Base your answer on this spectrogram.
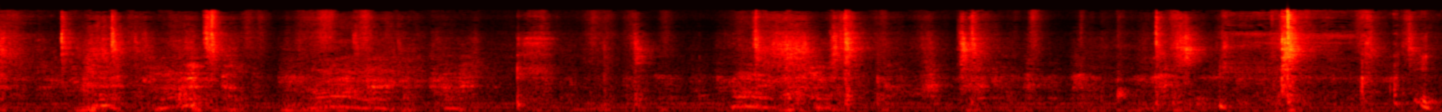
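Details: Siberian Huskies, Otis among them, in rough play: constant scuffling and panting with short rising grumbles and growly vocal bursts throughout, plus occasional human speech.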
